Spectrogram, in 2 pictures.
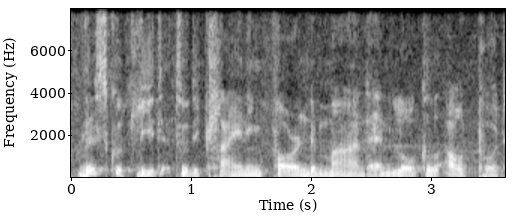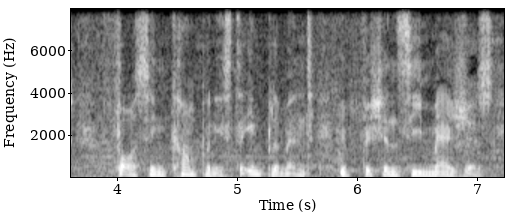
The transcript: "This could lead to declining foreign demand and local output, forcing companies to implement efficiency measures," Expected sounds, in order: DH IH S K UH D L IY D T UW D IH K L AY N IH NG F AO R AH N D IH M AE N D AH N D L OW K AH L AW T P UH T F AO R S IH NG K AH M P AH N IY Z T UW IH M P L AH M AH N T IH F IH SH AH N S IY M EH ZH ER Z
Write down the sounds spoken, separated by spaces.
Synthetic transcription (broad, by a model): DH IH S K UH D L IY D T UW D IH K L AY N IH NG F AO R AH N D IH M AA N D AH N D L OW K AH L AW T P UH T F AO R S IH NG K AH M P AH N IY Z T UW IH M P L AH M AH N T IH F IH SH AH N S IY M EH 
